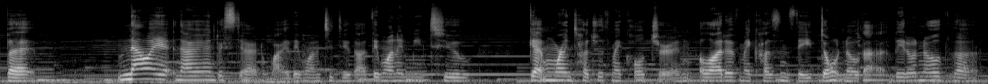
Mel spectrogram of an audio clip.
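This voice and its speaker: This young woman, raised in Ecuador and Canada, has a low, gravelly voice with fairly even intonation and speaks at normal speed. She's a documentary interviewee talking casually, with lots of "like" and "uh", over guitar music.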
